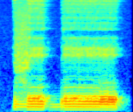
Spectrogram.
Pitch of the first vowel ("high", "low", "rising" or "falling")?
low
